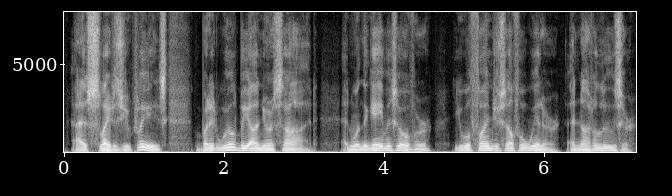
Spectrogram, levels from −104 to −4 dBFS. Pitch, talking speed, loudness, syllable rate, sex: 100 Hz, 235 wpm, -16 LUFS, 5.5 syllables/s, male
